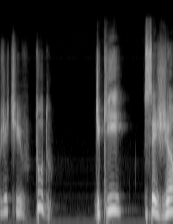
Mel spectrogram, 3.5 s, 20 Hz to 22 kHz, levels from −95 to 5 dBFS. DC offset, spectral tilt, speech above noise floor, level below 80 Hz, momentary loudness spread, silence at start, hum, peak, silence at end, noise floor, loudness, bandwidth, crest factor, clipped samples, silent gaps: under 0.1%; -3.5 dB/octave; 44 dB; -62 dBFS; 13 LU; 0 s; 60 Hz at -55 dBFS; -6 dBFS; 0 s; -66 dBFS; -23 LUFS; 16 kHz; 18 dB; under 0.1%; none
